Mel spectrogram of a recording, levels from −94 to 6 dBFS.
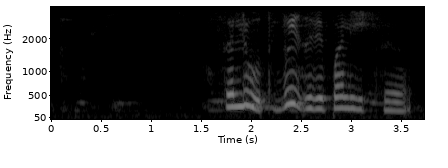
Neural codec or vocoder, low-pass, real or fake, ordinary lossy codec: none; 3.6 kHz; real; AAC, 24 kbps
